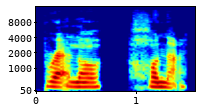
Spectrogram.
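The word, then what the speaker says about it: Breithlá shona: However, when we speak it, especially in some dialects, they will put in a H sound. So Brethla Hunna. Brethla Hunna. So the S becomes silent.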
